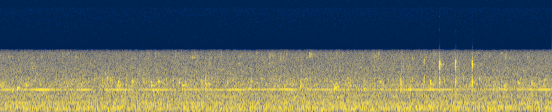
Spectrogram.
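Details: Low indoor background noise with a steady electrical tone and faint scattered clicks, like trickling liquid.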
